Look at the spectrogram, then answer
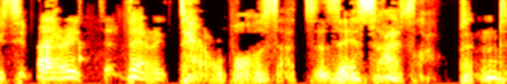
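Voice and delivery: put-on thick German accent. Quoting a woman who barely speaks german anymore, thick german accent. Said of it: "paying homage to it because that's how thick it is".

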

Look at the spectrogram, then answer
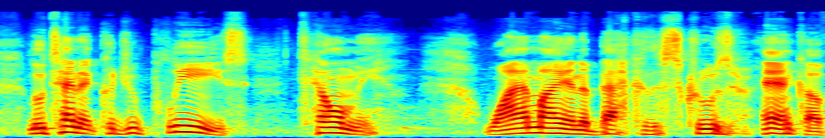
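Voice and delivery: put-on, very high-pitched, begging, pleading tone. Retelling being detained and handcuffed, asking the lieutenant why: retelling begging the lieutenant. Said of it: "So now I'm begging the lieutenant".

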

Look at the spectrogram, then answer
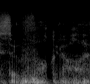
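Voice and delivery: mock under-the-breath mumbling. Retelling how someone mumbled as the waitress walked away: Mick Thomas mumbling under his breath. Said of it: "He just mumbles under his, under, underneath his breath".

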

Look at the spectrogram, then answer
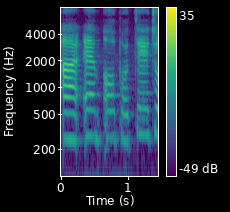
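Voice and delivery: put-on baby voice, high pitch, slow pace. Imitating people who want that photo sent, in a put-on baby voice. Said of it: "like in a baby voice".

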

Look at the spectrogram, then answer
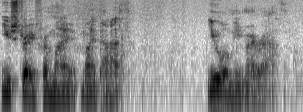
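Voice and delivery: low, hushed, soft inner voice. The voice heard these past nights speaks to the character: Hadar's voice in your head. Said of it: "But you hear the voice that you've been hearing the past few nights come into... / And he's like, / It's just a voice in your head".

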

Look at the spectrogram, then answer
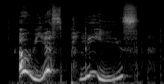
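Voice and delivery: eager, keen high cry. The gingerbread man answers the fox's offer of a ride; cried out. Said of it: "cried the gingerbread man".

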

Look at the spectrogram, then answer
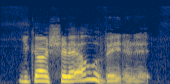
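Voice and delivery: offhand, casual delivery. Retelling what the dentist said to the others: imitating someone nonchalant.

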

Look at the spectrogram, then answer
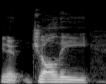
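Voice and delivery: ordinary delivery

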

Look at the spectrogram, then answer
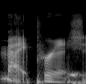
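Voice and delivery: gravelly put-on monster voice. Asked for a Sméagol-type voice on the spot: Sméagol voice. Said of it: "Can you do a Smeagly type voice right now?".

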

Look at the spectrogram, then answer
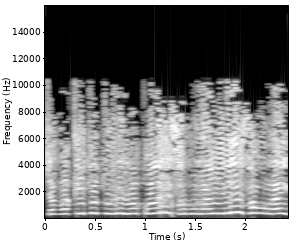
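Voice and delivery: very high, loud, shrill hollered outburst. Retelling running off from a high wall as a small kid: retelling own shouting. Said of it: "empiezo a gritar".

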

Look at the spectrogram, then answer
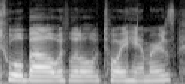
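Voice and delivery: normal talking voice

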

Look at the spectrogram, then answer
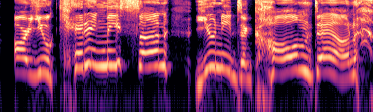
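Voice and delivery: mock, shrill, very high little-kid yell. Reading a note about a three-year-old on a hot day: imitating a child shouting. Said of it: "he shouts from the front porch".

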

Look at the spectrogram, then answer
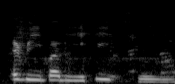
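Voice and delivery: very high cartoon puppet frog voice. Comparing voices with a friend, doing a Kermit the Frog voice. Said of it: "that's not a bad Kermit".

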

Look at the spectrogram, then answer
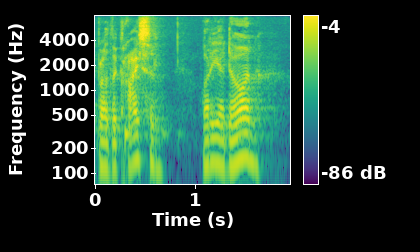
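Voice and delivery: put-on Irish accent. Joking about druids, speaker improvises a line, put-on Irish accent. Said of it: "I don't know why I went Irish for that".

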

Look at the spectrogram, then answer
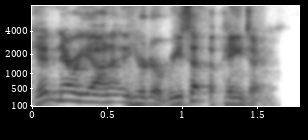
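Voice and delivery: high-pitched, loud yell. Voicing a character calling out to the assistants: yelling. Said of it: "and she yells".

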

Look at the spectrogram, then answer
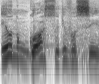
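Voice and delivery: grave, very low demonic horror-film voice. Retelling what a voice from a tape machine said, in a deep demonic horror-film voice. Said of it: "uma voz grave, demoníaca, assim, de filme de terror".

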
